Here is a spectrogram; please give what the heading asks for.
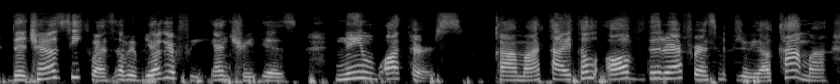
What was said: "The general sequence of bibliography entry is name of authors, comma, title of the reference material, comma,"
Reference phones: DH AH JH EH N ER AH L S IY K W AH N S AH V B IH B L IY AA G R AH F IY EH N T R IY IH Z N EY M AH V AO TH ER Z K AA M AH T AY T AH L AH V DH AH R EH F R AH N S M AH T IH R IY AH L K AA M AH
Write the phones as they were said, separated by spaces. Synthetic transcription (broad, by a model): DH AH JH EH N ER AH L S IY K W AH N S AH V B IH B L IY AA G R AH F IY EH N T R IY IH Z N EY AH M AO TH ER S K AA M AH T AY T AH L AH V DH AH R EH F R AH N S M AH T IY R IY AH L K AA M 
